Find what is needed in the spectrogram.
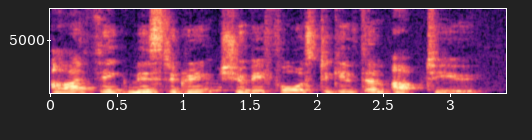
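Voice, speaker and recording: A woman puts on a character voice. She speaks at a fairly low pitch and a moderate pace. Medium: read story. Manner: polite, earnest, formal.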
